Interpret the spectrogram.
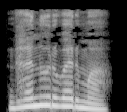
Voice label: "ಧನುರ್ವರ್ಮ", Kannada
